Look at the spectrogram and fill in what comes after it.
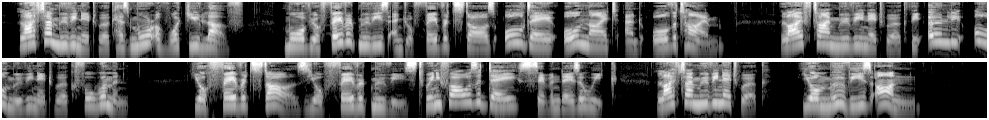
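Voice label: South African English, Accented English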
